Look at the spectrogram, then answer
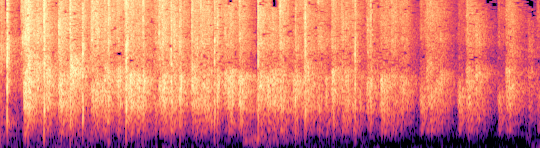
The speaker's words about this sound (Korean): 아무튼 뭐 네, 자축할 아무튼 일입니다. 네, 고맙습니다. 감사드립니다. 다시 한 박수.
